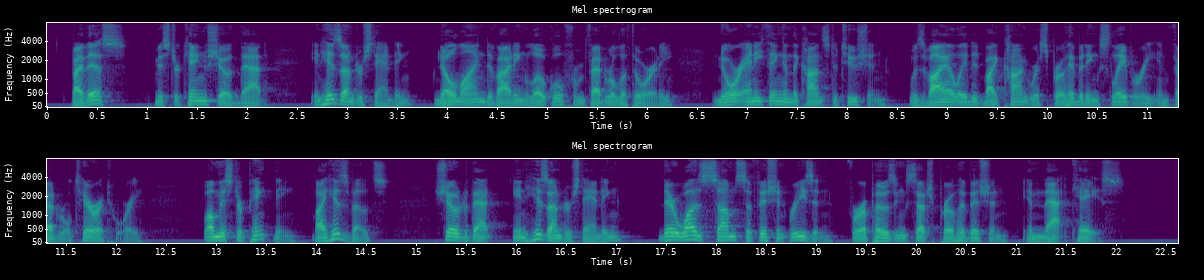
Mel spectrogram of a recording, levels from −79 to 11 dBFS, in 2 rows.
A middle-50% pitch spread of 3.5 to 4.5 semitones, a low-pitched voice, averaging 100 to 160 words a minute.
Yes: average, 4.2 semitones; very low, 95 Hz; average, 140 wpm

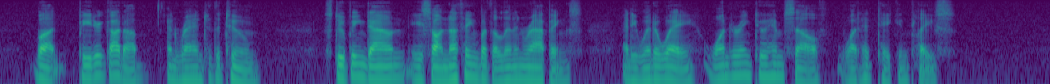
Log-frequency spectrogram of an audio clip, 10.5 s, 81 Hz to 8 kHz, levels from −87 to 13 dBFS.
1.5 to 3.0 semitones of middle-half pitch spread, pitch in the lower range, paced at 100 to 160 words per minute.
No: average, 2.7 semitones; low, 105 Hz; average, 175 wpm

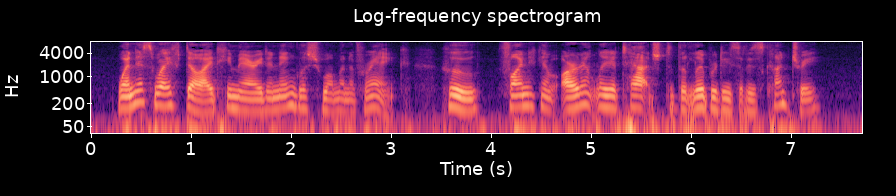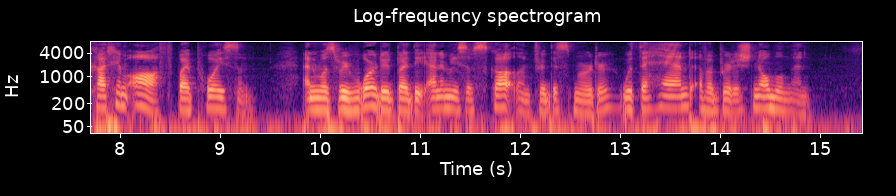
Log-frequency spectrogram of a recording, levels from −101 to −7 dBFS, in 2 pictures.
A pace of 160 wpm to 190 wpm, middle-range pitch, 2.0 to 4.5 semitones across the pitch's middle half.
Yes: average, 170 wpm; medium, 145 Hz; average, 3.5 semitones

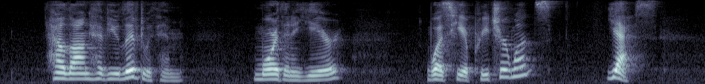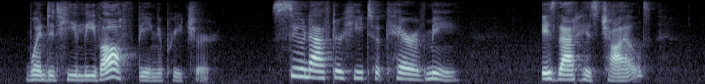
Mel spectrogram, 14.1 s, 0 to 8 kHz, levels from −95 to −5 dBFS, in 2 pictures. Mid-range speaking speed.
Yes: average, 155 wpm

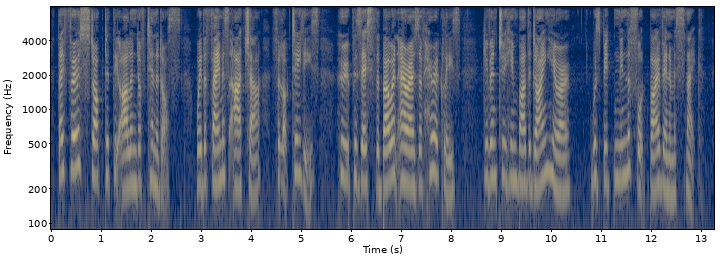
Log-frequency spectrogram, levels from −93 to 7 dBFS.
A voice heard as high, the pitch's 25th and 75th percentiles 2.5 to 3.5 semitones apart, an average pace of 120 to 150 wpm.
No: high, 230 Hz; average, 3.0 semitones; average, 165 wpm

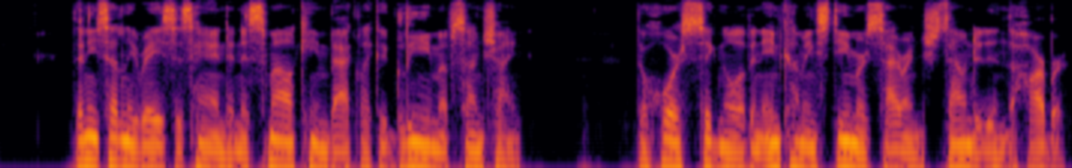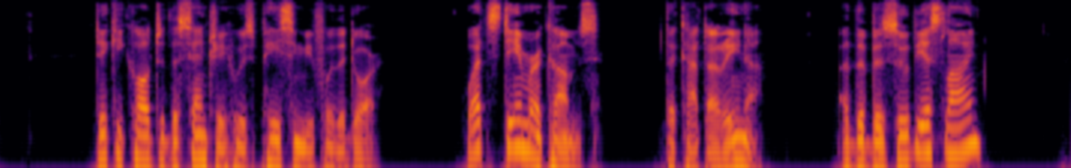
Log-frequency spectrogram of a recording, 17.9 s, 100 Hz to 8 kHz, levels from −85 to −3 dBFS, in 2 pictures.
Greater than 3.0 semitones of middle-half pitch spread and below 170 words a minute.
Yes: average, 4.8 semitones; average, 160 wpm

